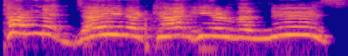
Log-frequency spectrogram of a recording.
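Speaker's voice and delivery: put-on very high-pitched Scottish accent, woman's voice. Retelling their mom telling them to turn it down, imitating her Scottish accent. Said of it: "Except she's Scottish. She'll be".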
